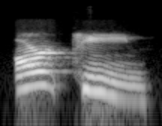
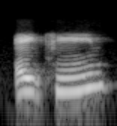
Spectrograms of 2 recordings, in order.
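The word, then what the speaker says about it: eighteen: she said, okay, and he goes, it's like AR, artine. And he goes, so how do you say it? And she goes, 18. And he goes, no, artine. And she goes, no, it's pronounced 18. He was so proud of himself that he learned how to say artine, like South Africans or Australians. And she goes, I'm pretty sure I've never heard a South African or a Australian pronounce 18 like artine.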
